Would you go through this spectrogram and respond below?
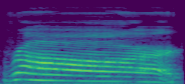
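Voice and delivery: big, loud roaring growl; loud lion roar. Shown as a demonstration. Teacher roaring like a lion for the children. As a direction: let out a full lion roar. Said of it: "Let it out when you're ready".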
